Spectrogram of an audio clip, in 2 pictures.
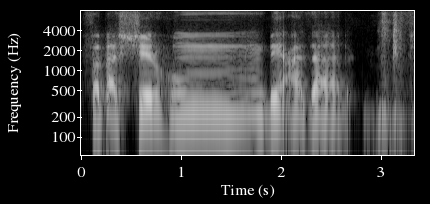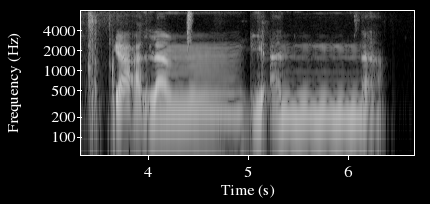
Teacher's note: But this one's already a meme, so you just continue to pronounce it like a meme, and try not to let your lips touch while pronouncing the meme sound. Whereas usually in a normal meme, your lips would be touching. · we pronounce the meme with a gunna and try not to let our lips touch. And that's really the only meme rule that is different than how you would normally recite.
